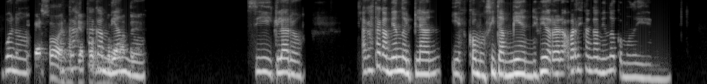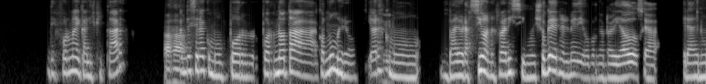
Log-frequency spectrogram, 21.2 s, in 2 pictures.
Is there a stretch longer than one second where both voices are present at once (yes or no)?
yes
